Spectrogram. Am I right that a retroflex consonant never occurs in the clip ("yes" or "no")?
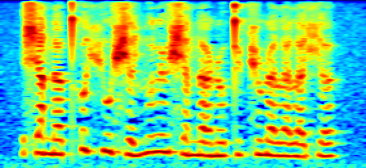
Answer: no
